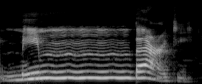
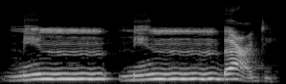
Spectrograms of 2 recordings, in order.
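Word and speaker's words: مِن بَعْدِ: So mim ba'di is different from min ba'di. Min ba'di, min ba'di. So the correct one is min ba'di, not mim. Take note of your lips when you're pronouncing it. Your lips must not close completely.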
